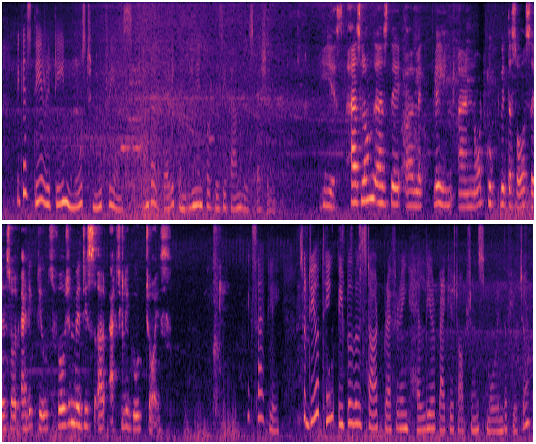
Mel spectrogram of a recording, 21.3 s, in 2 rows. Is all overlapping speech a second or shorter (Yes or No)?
Yes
